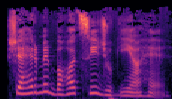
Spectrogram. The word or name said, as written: झुग्गी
